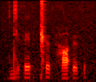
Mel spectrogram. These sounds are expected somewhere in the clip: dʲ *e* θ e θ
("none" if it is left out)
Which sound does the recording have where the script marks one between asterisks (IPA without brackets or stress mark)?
ø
